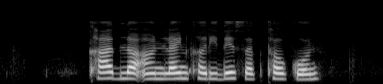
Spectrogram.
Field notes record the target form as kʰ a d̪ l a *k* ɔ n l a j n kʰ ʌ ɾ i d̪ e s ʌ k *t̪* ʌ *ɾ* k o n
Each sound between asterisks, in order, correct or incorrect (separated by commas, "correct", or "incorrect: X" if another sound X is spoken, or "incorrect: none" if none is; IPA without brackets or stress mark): incorrect: ʔ, incorrect: t̪ʰ, incorrect: none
